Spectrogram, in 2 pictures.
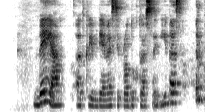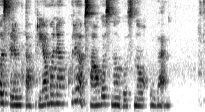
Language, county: Lithuanian, Vilnius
